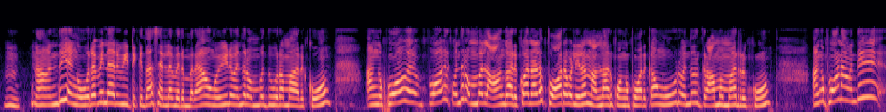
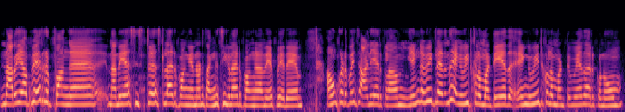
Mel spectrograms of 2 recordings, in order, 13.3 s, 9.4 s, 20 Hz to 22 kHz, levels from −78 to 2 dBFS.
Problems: background conversations at intervals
